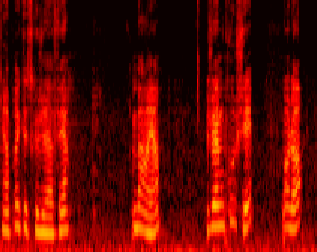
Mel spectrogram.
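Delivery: chewing while speaking, talking through a mouthful. Speaker eating pizza while talking: talking with mouth full. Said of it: "C'est pas bien de parler de la bouche pleine".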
